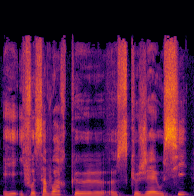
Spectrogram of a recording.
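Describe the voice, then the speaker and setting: A woman with a fairly low voice, telling personal anecdotes as a podcast guest. She talks with lively animation, acts out the voices of the people she quotes, and slips into whispered asides. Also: moderate pace. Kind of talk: anecdotal storytelling.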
